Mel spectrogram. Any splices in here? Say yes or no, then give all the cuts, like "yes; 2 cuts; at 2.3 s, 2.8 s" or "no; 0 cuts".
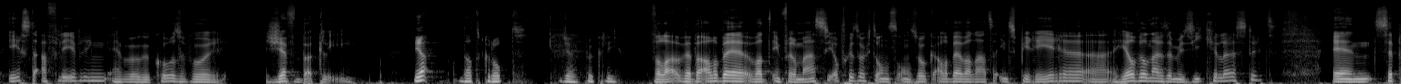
no; 0 cuts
